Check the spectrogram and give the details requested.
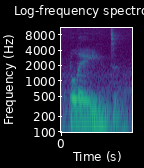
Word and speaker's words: played: So, for example, the first one, we pronounce played. Yeah, like we saw before, no need to pronounce the letter E. So, played. It's a D sound, so it's column number 1.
